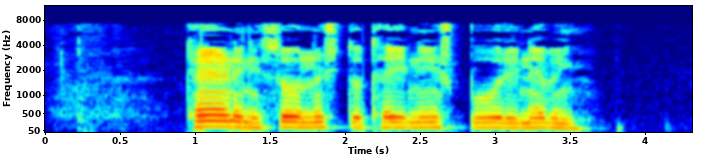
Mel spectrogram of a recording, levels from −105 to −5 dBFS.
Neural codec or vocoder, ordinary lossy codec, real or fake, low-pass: none; MP3, 96 kbps; real; 7.2 kHz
